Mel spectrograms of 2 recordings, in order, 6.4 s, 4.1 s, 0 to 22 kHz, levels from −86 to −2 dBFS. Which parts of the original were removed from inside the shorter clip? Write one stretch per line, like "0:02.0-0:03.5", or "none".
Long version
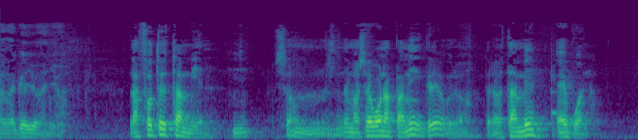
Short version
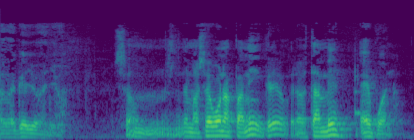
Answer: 0:01.1-0:02.7
0:04.4-0:04.8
